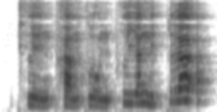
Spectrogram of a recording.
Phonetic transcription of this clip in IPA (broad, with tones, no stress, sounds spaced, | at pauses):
kʰ l e˩˦ n pʰ a˩˦ m k l o˩˦ n pʰ l i˦˥ a̯ n e˨˩ k̚ p r a˥˩ ʔ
